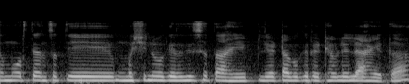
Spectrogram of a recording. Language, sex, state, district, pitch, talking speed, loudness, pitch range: Marathi, male, Maharashtra, Pune, 180 Hz, 175 wpm, -22 LUFS, 180-185 Hz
